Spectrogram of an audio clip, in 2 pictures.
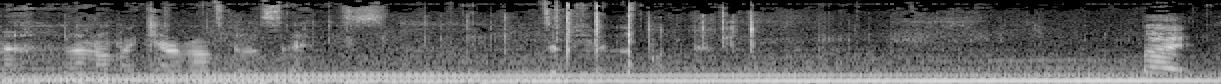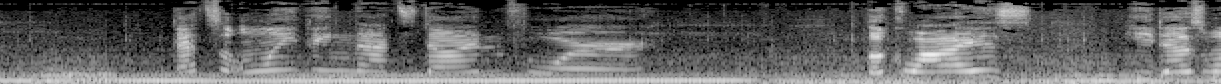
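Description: Modified, big-turbo Volkswagen GTI's turbocharged four-cylinder engine droning inside the cabin while driving. Its pitch creeps slowly upward for about six seconds, drops suddenly, holds steady, and then falls away near the end.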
